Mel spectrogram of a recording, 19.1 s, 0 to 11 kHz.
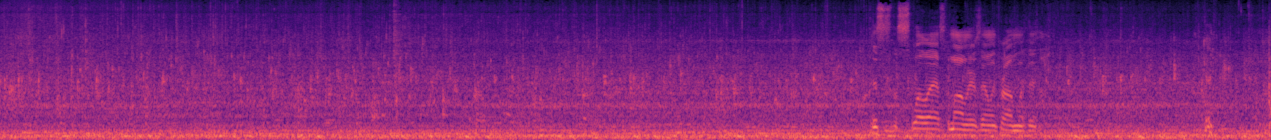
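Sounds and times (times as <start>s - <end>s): constant low hum: 0.0s - 19.0s
deep fryer bubbling and crackling: 0.0s - 19.0s.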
